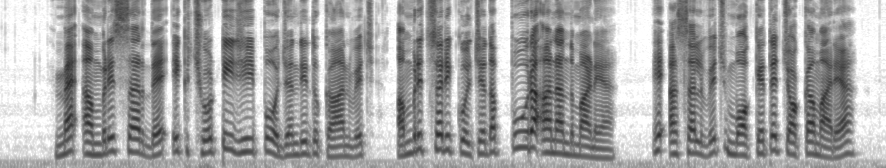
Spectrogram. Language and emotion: Punjabi, happy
